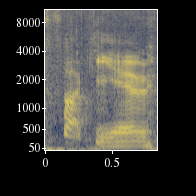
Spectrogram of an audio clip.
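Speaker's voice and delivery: ordinary talk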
